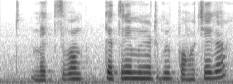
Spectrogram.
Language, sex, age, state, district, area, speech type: Urdu, male, 30-45, Uttar Pradesh, Mau, urban, spontaneous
